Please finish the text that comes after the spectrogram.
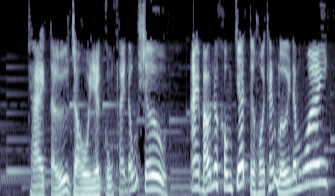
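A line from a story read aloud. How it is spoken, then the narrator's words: Snapped irritably. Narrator (Vietnamese): Lý trưởng phát gắt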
